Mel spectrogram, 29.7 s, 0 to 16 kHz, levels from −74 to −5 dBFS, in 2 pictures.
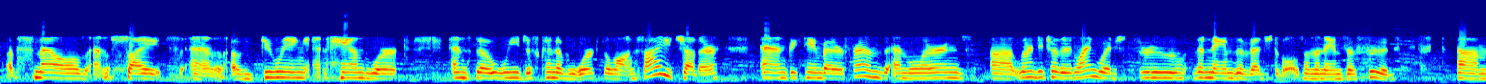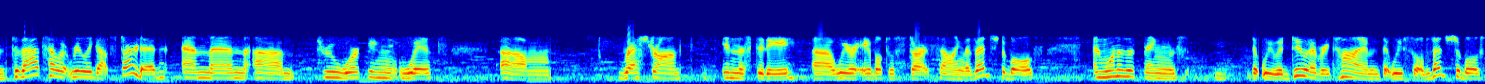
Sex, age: female, 30-49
